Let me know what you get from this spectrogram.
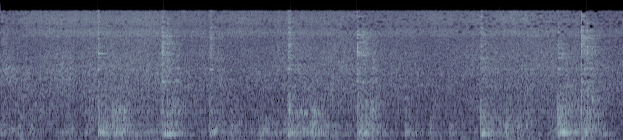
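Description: Onions, tomatoes, garlic and ginger sizzling in hot oil in a metal kadhai while a steel perforated skimmer stirs them, scraping the pan in short strokes about once a second.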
